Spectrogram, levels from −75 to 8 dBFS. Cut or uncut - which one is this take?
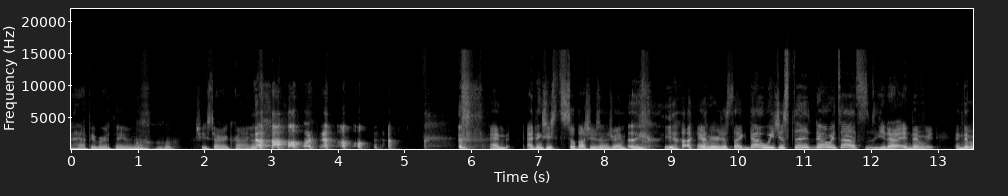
uncut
